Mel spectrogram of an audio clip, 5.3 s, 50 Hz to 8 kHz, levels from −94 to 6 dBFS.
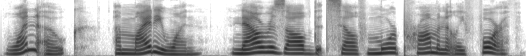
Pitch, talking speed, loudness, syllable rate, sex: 215 Hz, 125 wpm, -17 LUFS, 4.4 syllables/s, female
